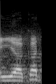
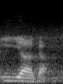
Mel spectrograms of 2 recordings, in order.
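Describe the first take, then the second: First: The y sound is short and single. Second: The y sound is held long and doubled. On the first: The speaker calls it wrong. "iyaka tak boleh" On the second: The speaker calls it right. "syaddah tang syaddah, iyaka kena iyaka"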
